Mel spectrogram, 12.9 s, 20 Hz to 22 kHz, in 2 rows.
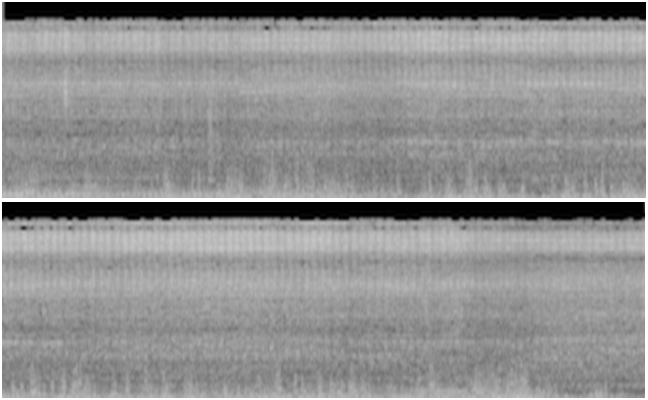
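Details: Hero Super Splendor/Glamour BS6 motorcycle, about 4,014 km, after fixing a khar-khar noise from the kick-start shaft pinion by bending its stopper plate: even low steady idle, no rattle or scraping; normal idle.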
